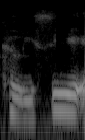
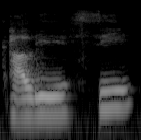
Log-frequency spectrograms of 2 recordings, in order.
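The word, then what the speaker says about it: calici: Uh Alistair, it's called that because it's not Khalesi. It's uh Kali or C A L I C I. Um it's just spelled that for some reason.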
